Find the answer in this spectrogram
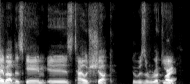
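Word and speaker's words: Shough: And what I will say about this game is Tyler Shuck, who was a rookie. How in the is his name spelled or pronounced Shuck? There's no K in it.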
